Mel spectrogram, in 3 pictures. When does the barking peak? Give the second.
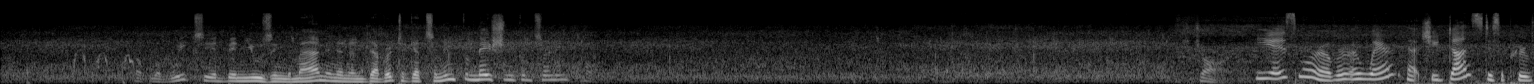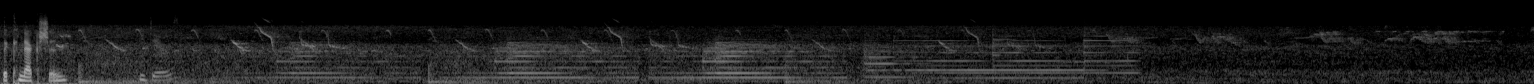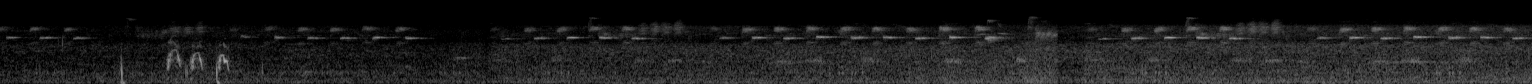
33 s.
